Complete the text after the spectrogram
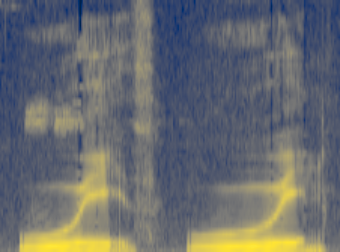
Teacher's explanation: For example, the w consonant is pronounced with rounded lips, and so if you're talking quickly and you say a word like with or win, the lip rounding from the w will often end up spilling over into the I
